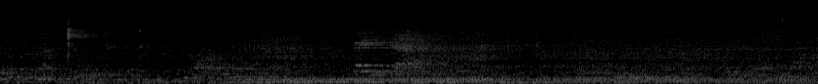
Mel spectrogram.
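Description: Quiet room tone with faint voices, and a single sharp click a little under a second in.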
